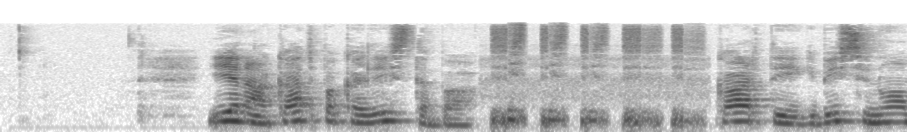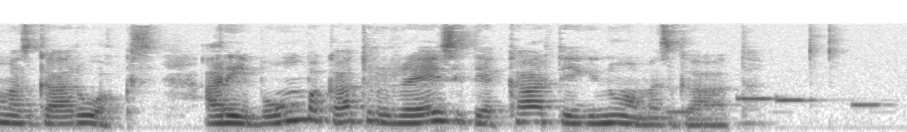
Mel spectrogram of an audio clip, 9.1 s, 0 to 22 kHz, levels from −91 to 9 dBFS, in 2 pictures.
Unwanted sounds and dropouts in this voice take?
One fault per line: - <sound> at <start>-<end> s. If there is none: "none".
- laugh at 2.4-3.5 s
